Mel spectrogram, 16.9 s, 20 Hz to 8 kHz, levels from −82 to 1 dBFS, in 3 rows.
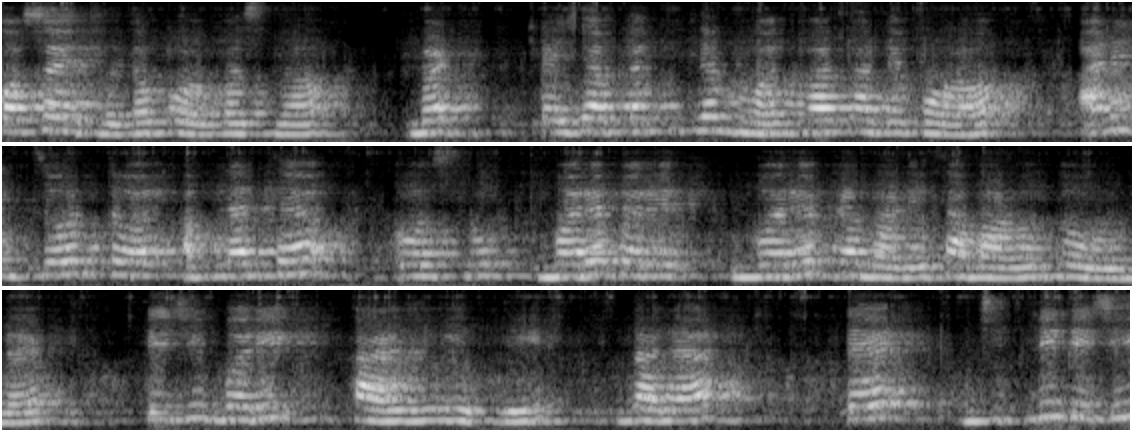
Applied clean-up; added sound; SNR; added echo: neural separator model SepFormer DNS4.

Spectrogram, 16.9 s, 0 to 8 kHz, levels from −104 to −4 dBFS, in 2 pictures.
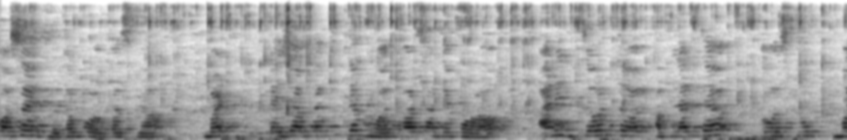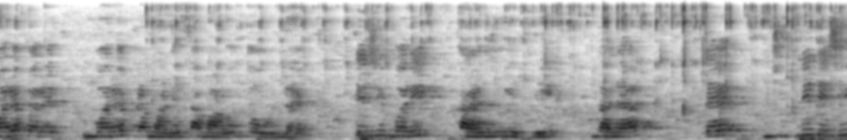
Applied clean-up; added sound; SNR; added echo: classical method WPE with log-MMSE.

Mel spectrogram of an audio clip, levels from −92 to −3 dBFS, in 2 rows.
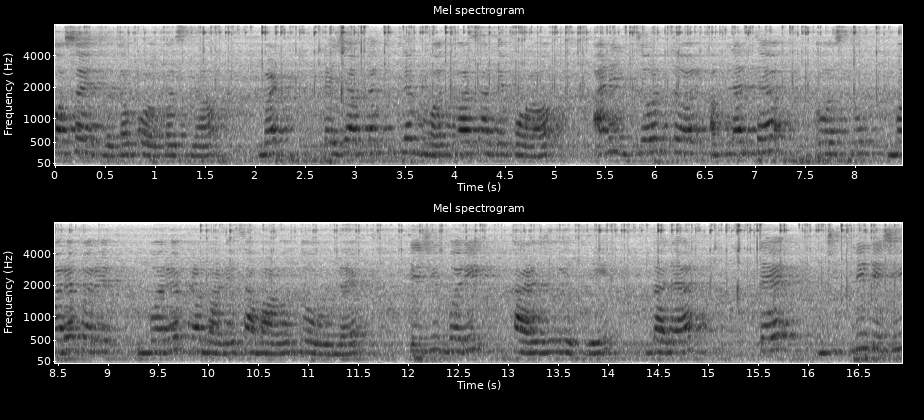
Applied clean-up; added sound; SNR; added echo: none; Bell; 19 dB; reverberation time 1.4 s.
